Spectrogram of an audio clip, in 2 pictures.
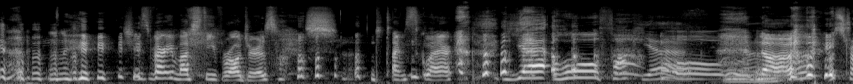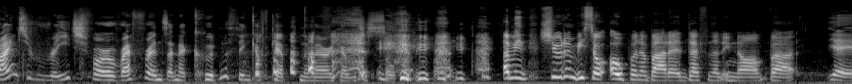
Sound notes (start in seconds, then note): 2.7 laughs; 6.5 laughter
